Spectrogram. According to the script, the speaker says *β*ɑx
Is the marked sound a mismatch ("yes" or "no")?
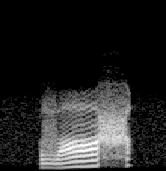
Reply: no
